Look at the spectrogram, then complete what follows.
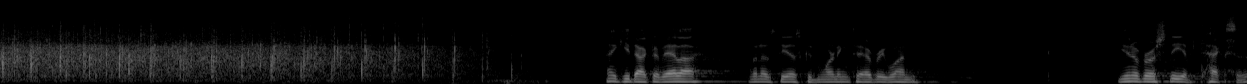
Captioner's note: applause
